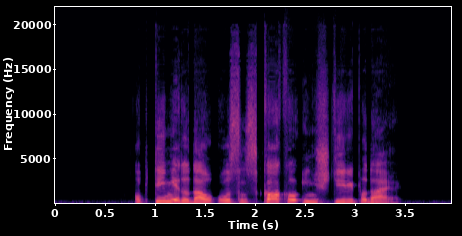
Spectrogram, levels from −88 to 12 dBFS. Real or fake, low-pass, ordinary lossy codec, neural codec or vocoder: fake; none; none; codec, 44.1 kHz, 2.6 kbps, SNAC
